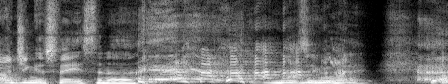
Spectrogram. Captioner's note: everyone laughing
